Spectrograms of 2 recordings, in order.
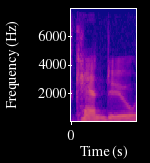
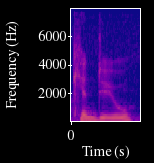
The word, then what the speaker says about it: can-do: My only thing is that can-do starts with, like it's that thing where it's like the first syllable is the strong one. So it's can-do, not can-do.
